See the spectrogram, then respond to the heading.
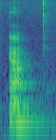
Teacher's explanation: मूर्धन्य अल्पप्राण अघोष व्यंजन वर्ण का उदाहरण है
